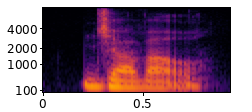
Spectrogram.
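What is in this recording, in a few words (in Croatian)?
"đavao", Hrvatski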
